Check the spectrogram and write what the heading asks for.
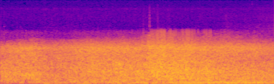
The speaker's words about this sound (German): Sekunden später explodiert in der Ferne etwas am Militärflughafen Engels russische Langstreckenbomber getroffen im russischen Hinterland.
